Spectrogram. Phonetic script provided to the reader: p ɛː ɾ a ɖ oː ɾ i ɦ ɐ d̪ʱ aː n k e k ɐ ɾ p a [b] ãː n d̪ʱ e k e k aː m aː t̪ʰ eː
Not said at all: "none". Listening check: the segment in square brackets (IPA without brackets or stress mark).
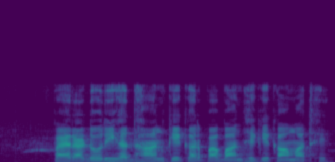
b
